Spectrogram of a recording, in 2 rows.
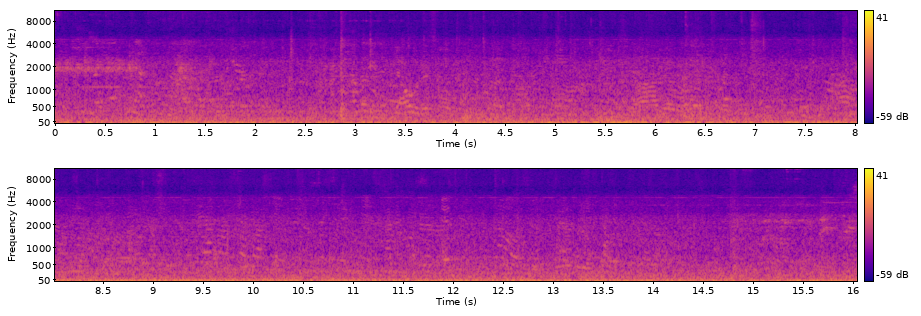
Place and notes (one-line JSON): {"title": "Taipei Main Station, Taiwan - Soundwalk", "date": "2013-09-16 16:50:00", "description": "walking in the Platform, From the train station to MRT, Zoom H4n+ Soundman OKM II", "latitude": "25.05", "longitude": "121.52", "altitude": "29", "timezone": "Asia/Taipei"}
